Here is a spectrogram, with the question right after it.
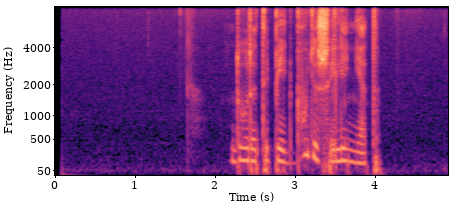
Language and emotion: Russian, neutral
